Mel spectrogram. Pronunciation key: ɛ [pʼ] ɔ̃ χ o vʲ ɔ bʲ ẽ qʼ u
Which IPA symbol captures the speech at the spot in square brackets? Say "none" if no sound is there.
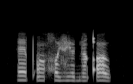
pʼ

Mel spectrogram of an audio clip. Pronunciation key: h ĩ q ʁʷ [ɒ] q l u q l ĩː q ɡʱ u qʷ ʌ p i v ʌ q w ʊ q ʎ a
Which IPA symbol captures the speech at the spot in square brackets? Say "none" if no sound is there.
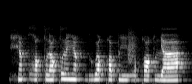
ʌ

